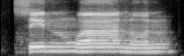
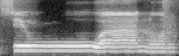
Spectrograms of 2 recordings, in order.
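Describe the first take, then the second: First: The n before w is pronounced clearly. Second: The n before w is merged away. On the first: The speaker calls it right. "jadi ini dibaca dengan jelas" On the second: The speaker calls it wrong. "bukan siwanun"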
